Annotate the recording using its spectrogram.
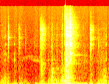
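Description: A serrated knife scraping shavings off a wax candle: a few short, crisp scrapes, the loudest about halfway through.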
